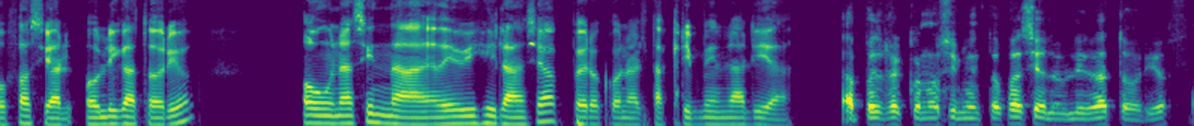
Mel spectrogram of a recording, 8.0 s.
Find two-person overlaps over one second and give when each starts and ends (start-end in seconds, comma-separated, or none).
none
